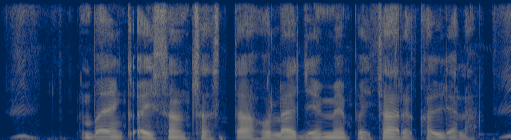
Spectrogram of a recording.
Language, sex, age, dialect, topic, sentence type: Bhojpuri, male, 18-24, Western, banking, statement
